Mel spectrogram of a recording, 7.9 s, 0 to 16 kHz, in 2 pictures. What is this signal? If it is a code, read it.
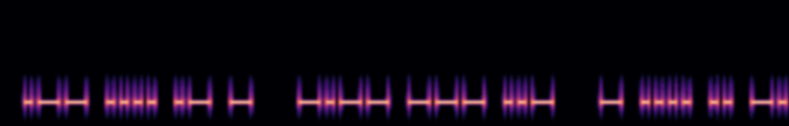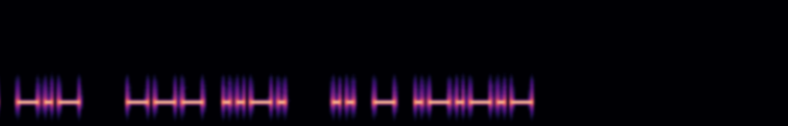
Morse code, heard as a keyed tone, about 34 wpm, 700 Hz. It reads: WHAT YOU THINK OF IT.
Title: Sentences from Top 200 Words 35wpm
